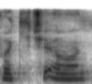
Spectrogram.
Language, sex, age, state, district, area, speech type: Kashmiri, male, 18-30, Jammu and Kashmir, Kupwara, rural, spontaneous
